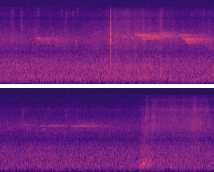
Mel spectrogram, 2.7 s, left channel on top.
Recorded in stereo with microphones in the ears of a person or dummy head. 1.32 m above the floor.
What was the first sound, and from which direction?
Only background noise.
